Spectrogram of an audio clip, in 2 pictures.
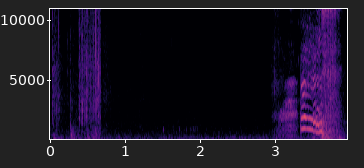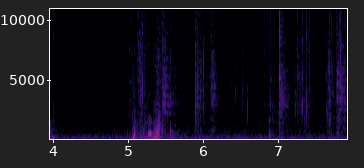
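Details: A 4-month-old Boston Terrier throwing a tantrum lets out a brief, wavering whiny yelp amid crunching and tearing noises.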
